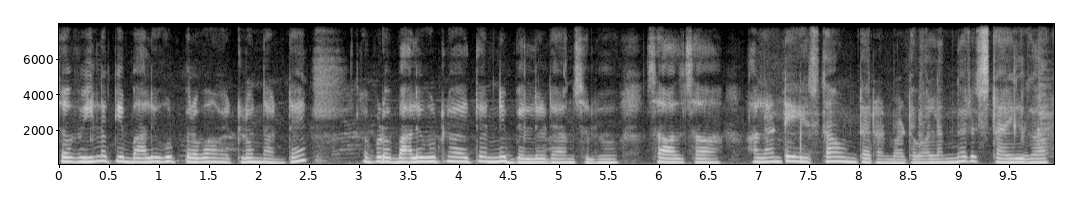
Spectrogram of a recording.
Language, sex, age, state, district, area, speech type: Telugu, female, 18-30, Telangana, Sangareddy, rural, spontaneous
